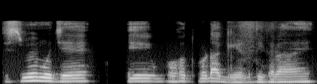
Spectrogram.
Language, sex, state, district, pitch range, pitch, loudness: Hindi, male, Uttar Pradesh, Saharanpur, 125-145 Hz, 140 Hz, -16 LUFS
